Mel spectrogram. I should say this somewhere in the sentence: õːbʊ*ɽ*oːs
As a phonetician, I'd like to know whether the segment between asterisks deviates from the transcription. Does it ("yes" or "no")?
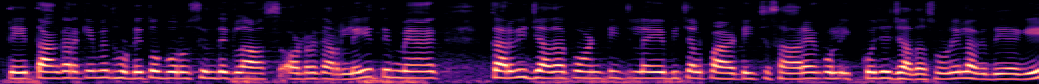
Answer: yes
